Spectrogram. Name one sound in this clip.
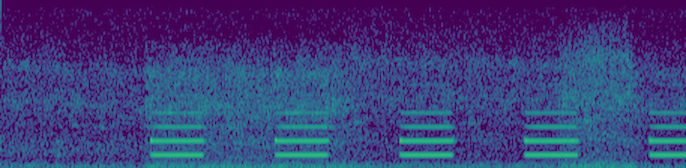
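A reversing alarm beeps repeatedly.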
